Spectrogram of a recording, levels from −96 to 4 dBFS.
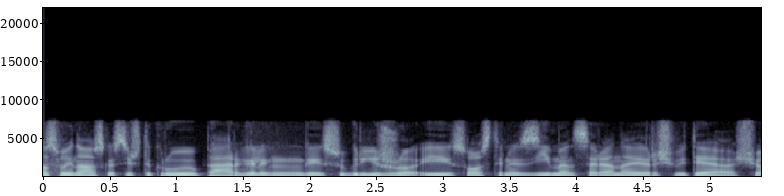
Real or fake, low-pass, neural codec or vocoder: real; 7.2 kHz; none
